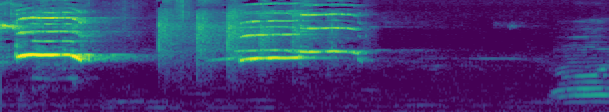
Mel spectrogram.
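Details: Hawk-eagle being trained gives two or three sharp, high whistled squeals, then falls silent before a faint lower note at the close.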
